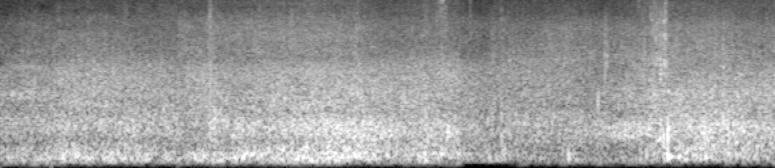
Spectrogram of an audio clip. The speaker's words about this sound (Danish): Og vi kommer ned til stranden, og jeg kan høre lyden af bølgerne. Kan du også høre den? Ja. Ej, det er sådan en dejlig lyd. Skal vi ikke lige lade den stå et øjeblik?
